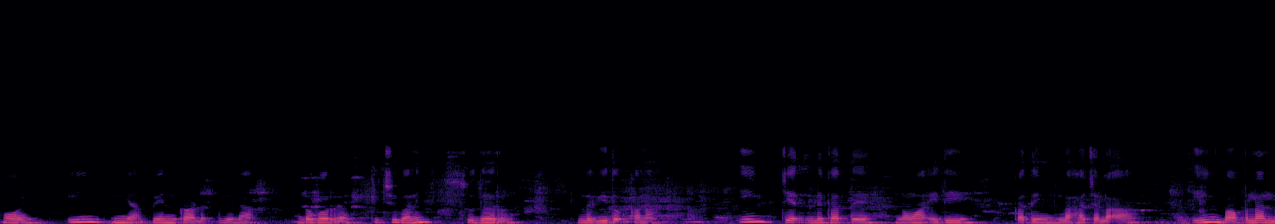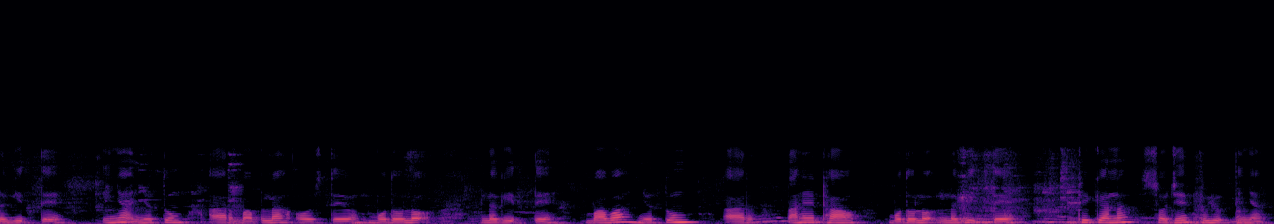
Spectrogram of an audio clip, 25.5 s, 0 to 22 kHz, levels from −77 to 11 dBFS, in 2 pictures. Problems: none marked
